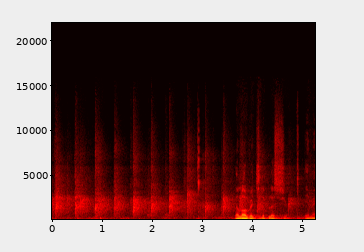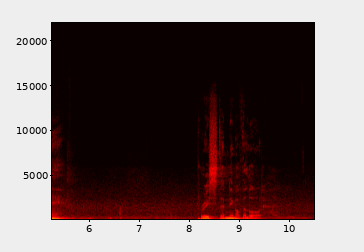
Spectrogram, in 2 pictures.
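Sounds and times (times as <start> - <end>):
audience hand clapping: 0.0 - 5.7
speech: 3.7 - 5.6, 8.2 - 9.6.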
